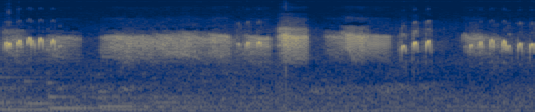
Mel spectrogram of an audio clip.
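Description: snow bunting song

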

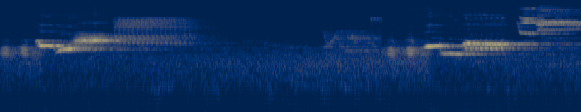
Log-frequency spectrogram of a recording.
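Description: wood thrush song

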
